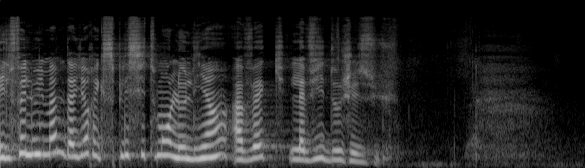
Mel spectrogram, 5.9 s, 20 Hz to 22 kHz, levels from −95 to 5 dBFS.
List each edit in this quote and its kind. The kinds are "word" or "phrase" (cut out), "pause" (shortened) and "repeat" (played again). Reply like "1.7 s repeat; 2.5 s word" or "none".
none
